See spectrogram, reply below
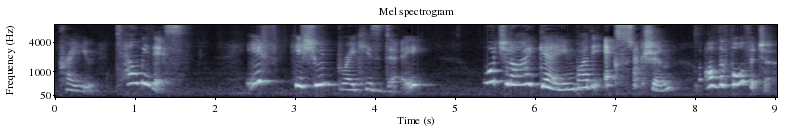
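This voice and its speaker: A bitter, wronged older moneylender from a Shakespeare play, acted out by a woman, mocking and sardonic. The pitch is high and swings widely, and the words are drawn out slowly in an echoing room. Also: very animated, heavily acted. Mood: indignant, sly. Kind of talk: dramatic Shakespeare reading. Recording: roomy, echoing.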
